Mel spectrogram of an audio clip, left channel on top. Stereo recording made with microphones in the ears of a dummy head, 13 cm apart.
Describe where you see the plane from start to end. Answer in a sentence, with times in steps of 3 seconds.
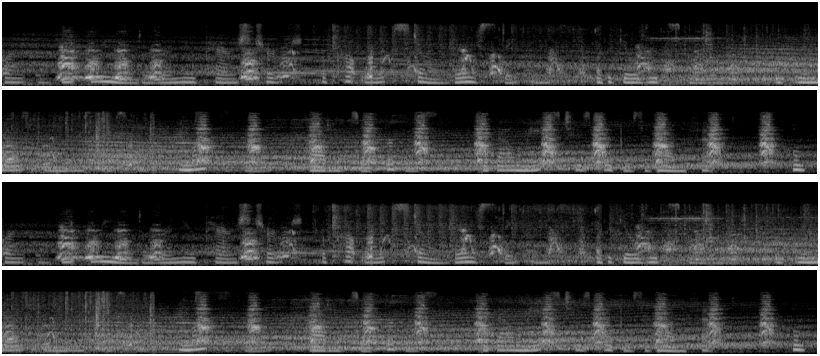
In this clip you hear the plane on the left from 0 s, in the centre from 9 s and on the right from 12 s.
